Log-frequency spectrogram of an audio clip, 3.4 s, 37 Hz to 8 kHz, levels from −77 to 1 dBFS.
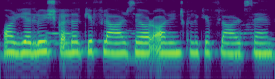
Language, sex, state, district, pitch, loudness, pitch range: Hindi, female, Himachal Pradesh, Shimla, 220 Hz, -17 LUFS, 215-230 Hz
